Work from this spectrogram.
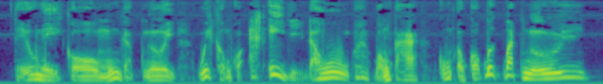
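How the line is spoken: Soft soothing voices. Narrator (Vietnamese): Đào Cốc Lục Tiên cùng hạ giọng an ủi

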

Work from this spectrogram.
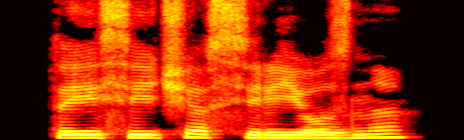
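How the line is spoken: Cold question. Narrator (Russian): холодно спросил

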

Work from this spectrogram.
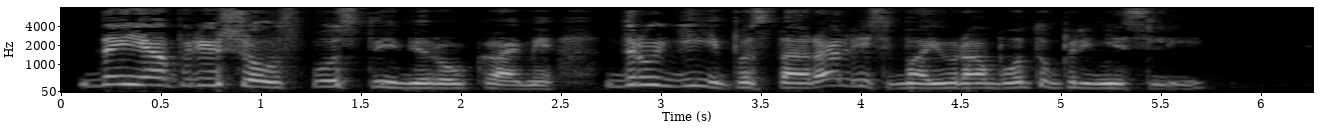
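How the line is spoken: Laughing reply. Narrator (Russian): А тот рассмеялся и отвечает

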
